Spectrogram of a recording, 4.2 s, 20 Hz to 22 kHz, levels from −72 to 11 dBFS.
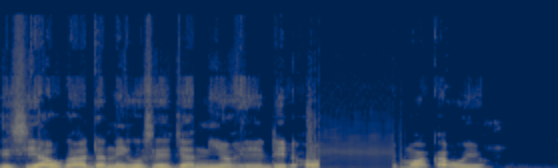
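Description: From the start, the speech sounds muffled, hoarse and grainy. That points to Opus compression, likely in hybrid mode at a low bitrate around 16 kbps.

From 2.31 to 3.04 s, an intermittent contact briefly opens the line. The sound drops out for about 0.56 s, with crackle at each edge and faint hiss between.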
